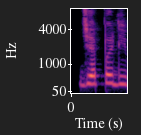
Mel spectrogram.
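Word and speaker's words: jeopardy: চেপারডিতেও ও কিন্তু সাইলেন্ট। এর পরে আসছে তাইতো? জেপারডি মানে বিপদ।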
